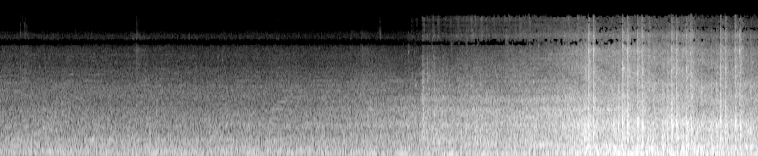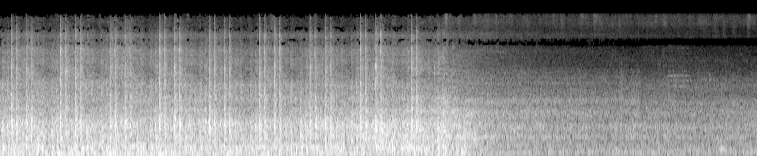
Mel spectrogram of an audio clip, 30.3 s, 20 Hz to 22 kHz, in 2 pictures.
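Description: Long Island Rail Road M7 electric commuter train passing: a rumble that builds over several seconds, is loud for about twelve seconds with a quick run of wheel clicks over the rail joints, then falls away suddenly once the train has gone by.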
